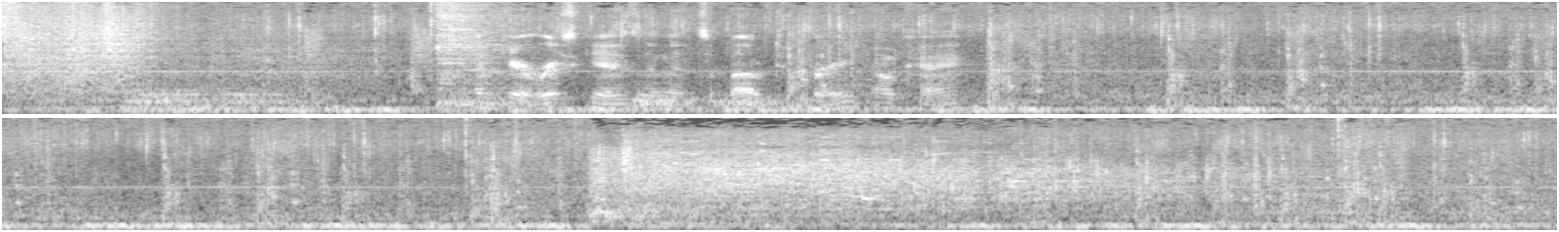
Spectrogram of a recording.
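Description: Footsteps thud on creaking wooden planks.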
